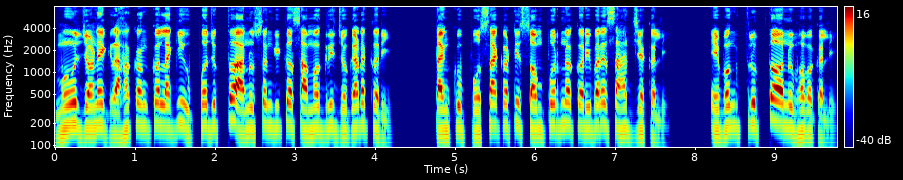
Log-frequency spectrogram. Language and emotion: Odia, happy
